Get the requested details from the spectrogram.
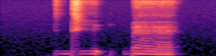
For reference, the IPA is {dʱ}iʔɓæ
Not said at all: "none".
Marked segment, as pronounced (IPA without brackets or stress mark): dʱ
